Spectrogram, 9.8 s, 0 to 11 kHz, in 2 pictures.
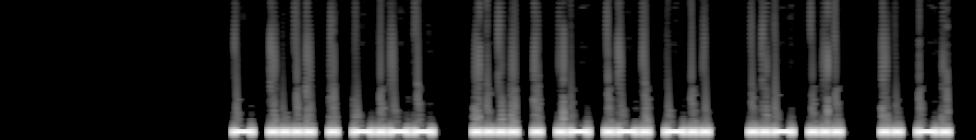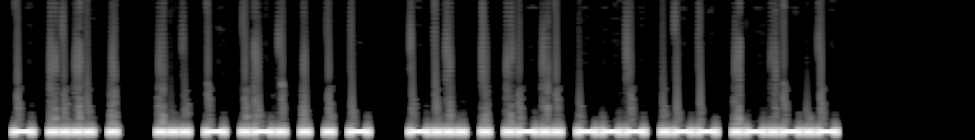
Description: Morse code, heard as a keyed tone, about 40 wpm, 700 Hz. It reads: THEY HEARD US IN THE STREET BELOW.
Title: Sentences from Top 1000 Words - Review Part 5 - 40wpm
